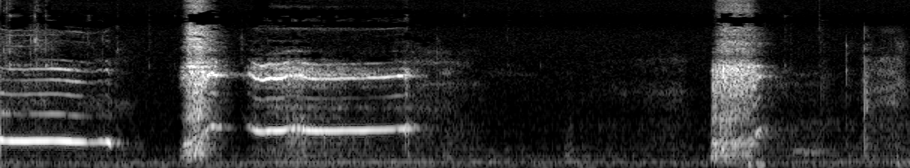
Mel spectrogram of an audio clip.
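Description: A girl crying: two drawn-out high whimpering wails in the first three seconds, each sliding slightly down in pitch, with a sharp gasping breath about a second in and another near five seconds.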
